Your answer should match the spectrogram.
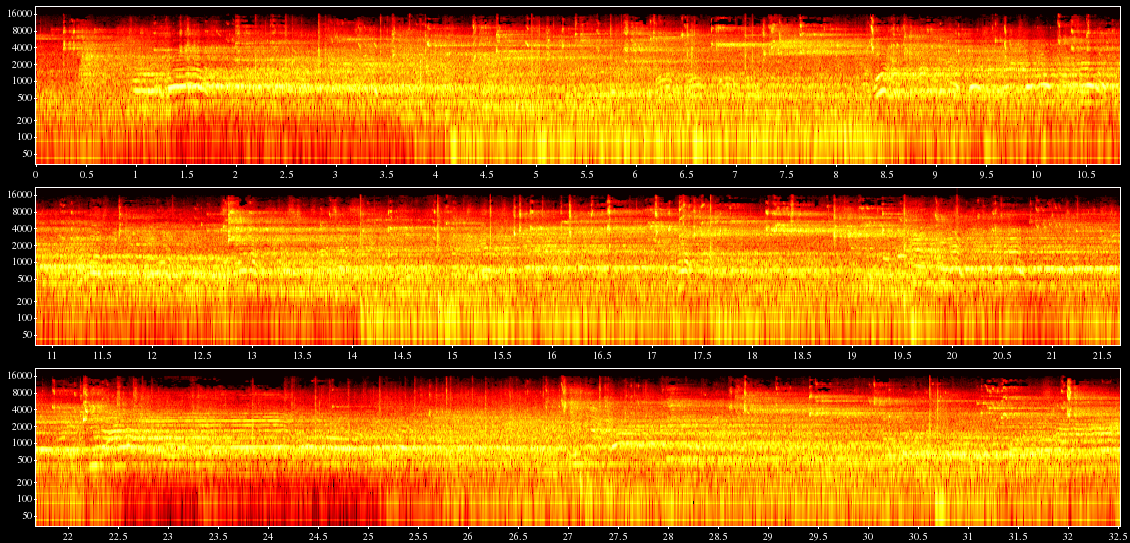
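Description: Live basketball game in a large echoing gym: the ball bouncing on the hardwood court, with players' voices. Over it run sustained tones that shift pitch every few seconds.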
